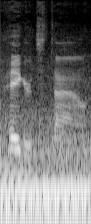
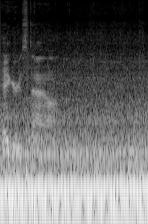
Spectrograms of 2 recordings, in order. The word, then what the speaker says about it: Hagerstown: a ask somebody from around here okay so hagert's town hagerstown all right we got more flags on the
